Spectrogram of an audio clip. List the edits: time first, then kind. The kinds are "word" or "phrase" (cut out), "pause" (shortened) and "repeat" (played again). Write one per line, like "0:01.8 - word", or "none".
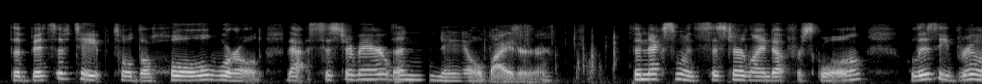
0:02.8 - pause
0:03.9 - word
0:06.2 - pause
0:06.8 - word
